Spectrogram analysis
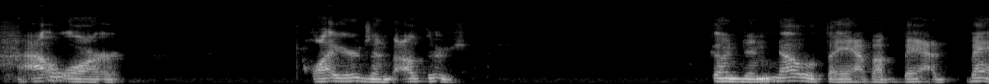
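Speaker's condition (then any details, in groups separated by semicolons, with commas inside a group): Neurological disease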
